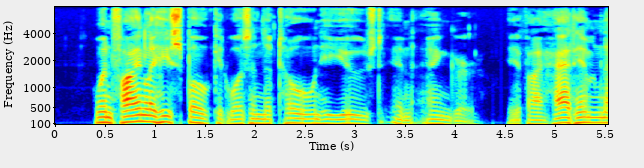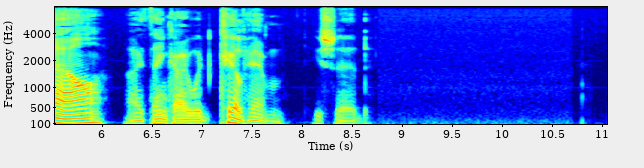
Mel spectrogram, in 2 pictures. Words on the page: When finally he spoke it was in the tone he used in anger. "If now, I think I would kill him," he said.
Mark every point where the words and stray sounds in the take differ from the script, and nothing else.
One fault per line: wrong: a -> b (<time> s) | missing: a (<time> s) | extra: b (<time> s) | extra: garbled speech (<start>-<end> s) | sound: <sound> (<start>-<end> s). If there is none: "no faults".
extra: I had him (4.7 s)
